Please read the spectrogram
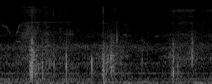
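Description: Footsteps on a gravel path, a run of short, irregularly spaced steps.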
